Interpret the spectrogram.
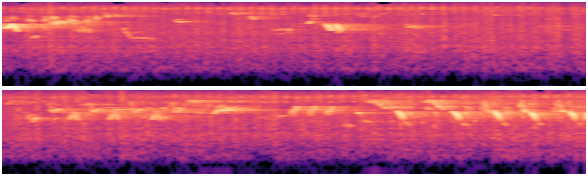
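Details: Nightingale song recorded inside a forest with summer rain falling: bright whistled notes and chattering phrases, ending in a fast series of sharp repeated notes, with steady rain hiss beneath.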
